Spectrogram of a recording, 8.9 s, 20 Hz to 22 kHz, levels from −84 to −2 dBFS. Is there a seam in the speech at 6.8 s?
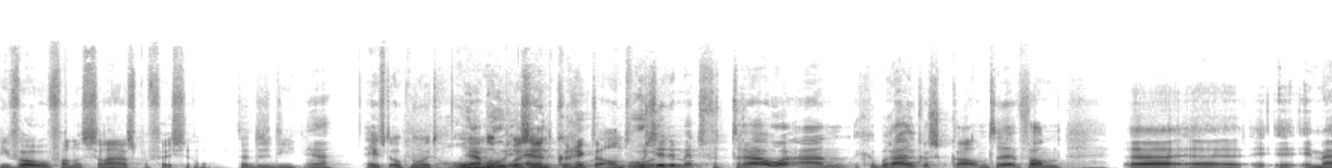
no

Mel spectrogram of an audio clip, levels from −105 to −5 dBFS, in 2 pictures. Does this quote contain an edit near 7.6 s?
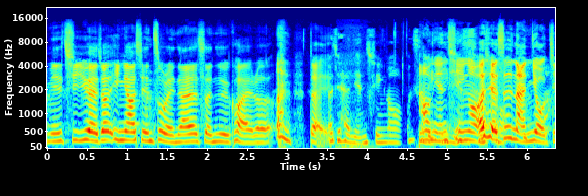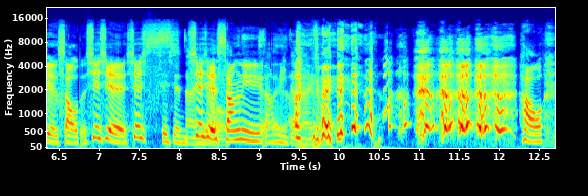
yes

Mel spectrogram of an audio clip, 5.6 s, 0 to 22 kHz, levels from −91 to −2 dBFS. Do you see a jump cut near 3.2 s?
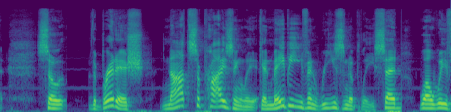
yes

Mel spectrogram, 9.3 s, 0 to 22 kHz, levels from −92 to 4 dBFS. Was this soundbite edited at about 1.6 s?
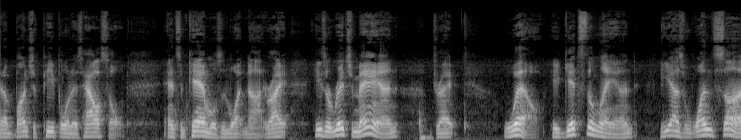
no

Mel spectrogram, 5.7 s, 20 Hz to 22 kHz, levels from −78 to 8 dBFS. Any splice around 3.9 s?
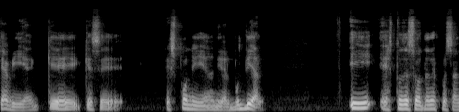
no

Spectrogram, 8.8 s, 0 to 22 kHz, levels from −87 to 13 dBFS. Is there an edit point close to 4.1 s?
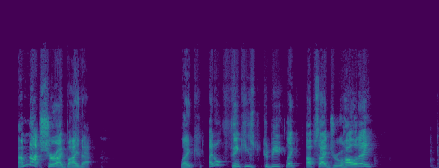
yes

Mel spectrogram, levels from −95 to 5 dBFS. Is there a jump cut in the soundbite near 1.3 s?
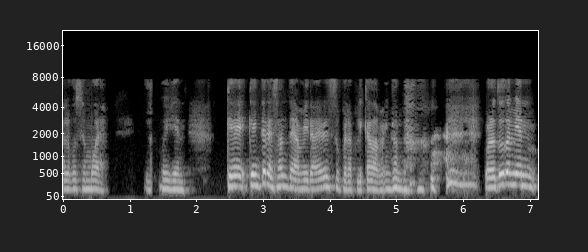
yes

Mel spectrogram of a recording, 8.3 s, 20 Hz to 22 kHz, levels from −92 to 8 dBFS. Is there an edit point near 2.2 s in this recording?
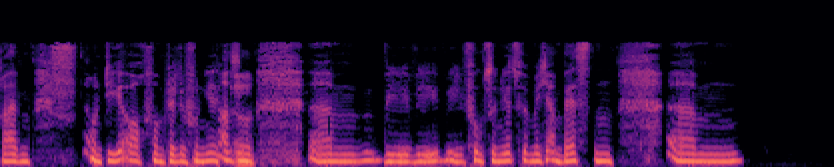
yes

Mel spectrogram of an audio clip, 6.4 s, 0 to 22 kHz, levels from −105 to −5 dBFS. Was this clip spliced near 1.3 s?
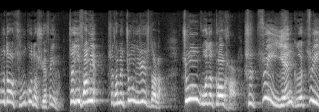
yes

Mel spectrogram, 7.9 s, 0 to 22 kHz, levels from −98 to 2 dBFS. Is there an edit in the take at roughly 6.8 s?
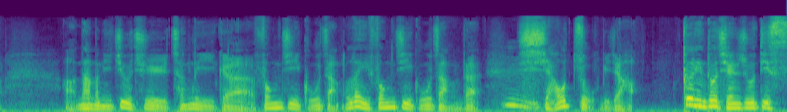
yes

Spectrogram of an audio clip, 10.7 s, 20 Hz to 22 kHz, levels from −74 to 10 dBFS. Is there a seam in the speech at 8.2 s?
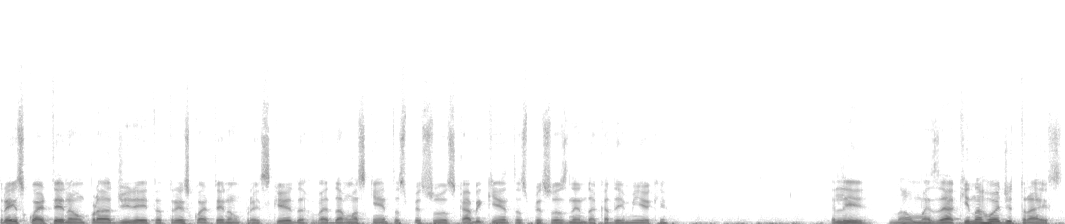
yes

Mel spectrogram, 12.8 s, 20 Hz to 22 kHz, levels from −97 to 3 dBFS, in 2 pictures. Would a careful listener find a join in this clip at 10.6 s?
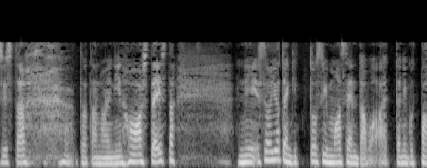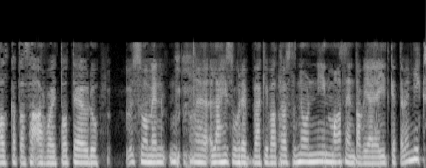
yes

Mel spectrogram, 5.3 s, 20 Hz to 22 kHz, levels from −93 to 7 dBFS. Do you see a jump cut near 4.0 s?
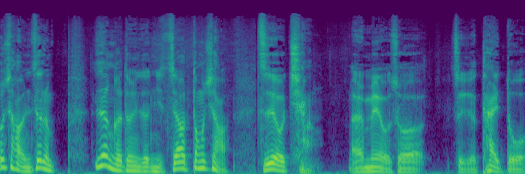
no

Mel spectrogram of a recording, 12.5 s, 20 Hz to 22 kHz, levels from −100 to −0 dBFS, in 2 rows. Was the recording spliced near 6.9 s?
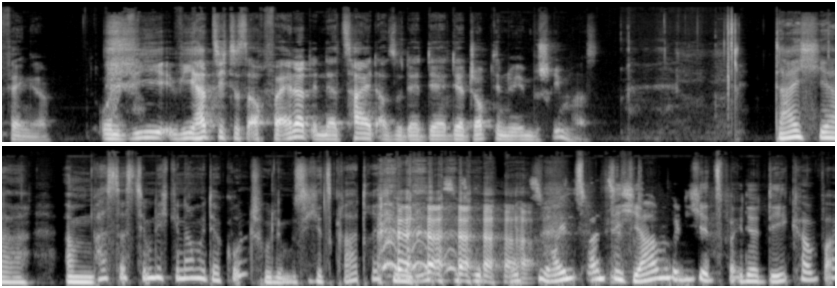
yes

